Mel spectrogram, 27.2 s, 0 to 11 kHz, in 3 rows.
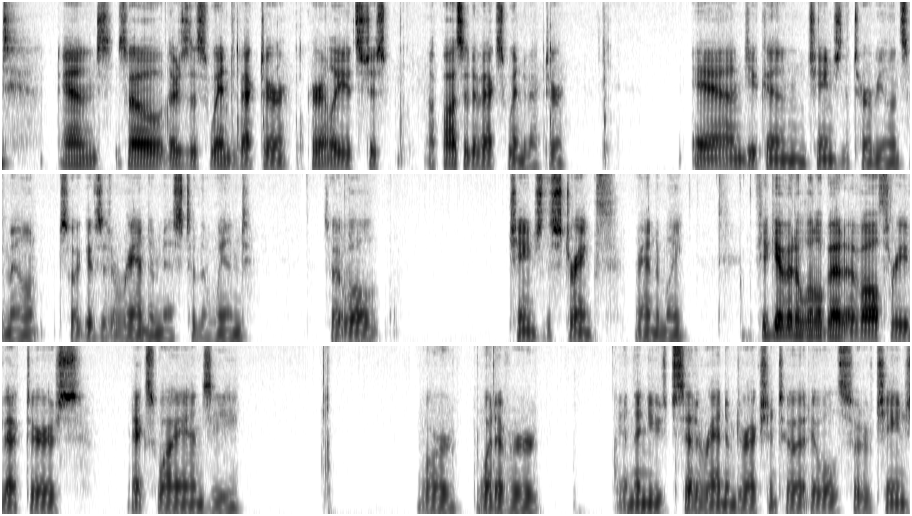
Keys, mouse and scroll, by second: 2.4 shift+middle click, 3.0-4.0 middle drag, 5.5 middle click, 8.2-12.5 drag, 16.6-18.0 shift+drag, 18.8-21.4 shift+drag, 23.1-24.3 shift+drag, 24.9-27.2 drag.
